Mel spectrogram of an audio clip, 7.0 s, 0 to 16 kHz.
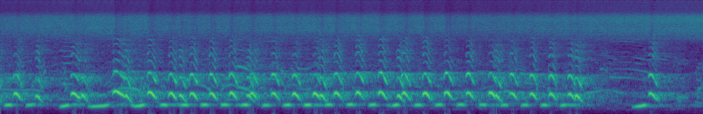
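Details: Zoo siamangs singing together in Chiba, Japan, August 2020: a rapid, dense series of rising-and-falling harmonic notes, about two per second, overlapping in a chattering chorus, then fading to a few scattered calls at the end.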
